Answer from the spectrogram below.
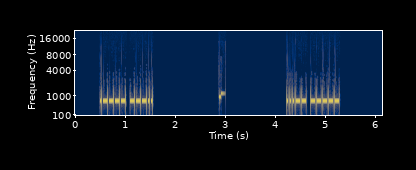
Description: Morse code, heard as a keyed tone, about 40 wpm, 700 Hz. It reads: 18 30
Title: Numbers - 2-Digit 40wpm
